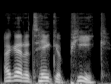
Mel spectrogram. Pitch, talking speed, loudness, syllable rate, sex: 135 Hz, 270 wpm, -17 LUFS, 5.9 syllables/s, male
